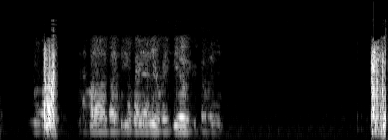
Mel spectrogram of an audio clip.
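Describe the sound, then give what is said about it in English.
A muffled, phone-quality voice plays from a caller's radio behind the phone line, with a steady low hum underneath, sounding like a delayed echo, framed by two short bursts of noise at the start and end. “Can you turn down your radio? You're coming in hard behind with an echo.”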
